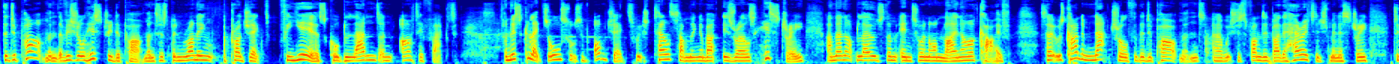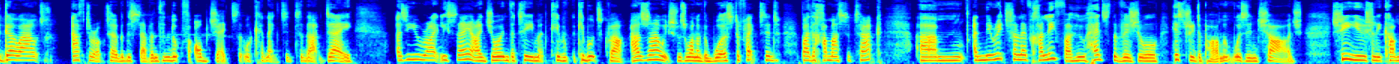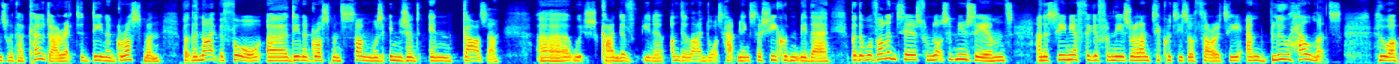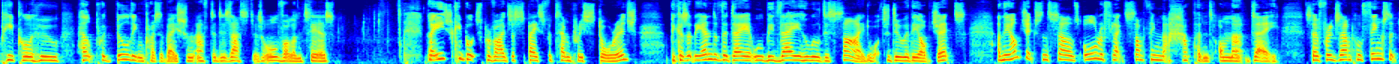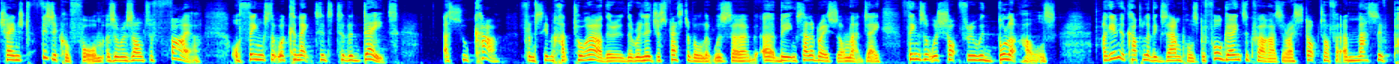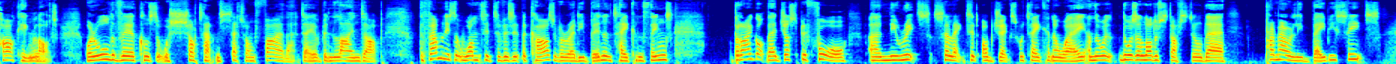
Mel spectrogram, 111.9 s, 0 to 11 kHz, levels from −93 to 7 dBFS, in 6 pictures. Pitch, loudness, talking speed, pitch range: 200 Hz, -15 LUFS, 185 wpm, 180-225 Hz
